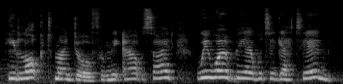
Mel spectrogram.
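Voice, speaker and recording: A woman's voice: high voice, moderate pace, darkish tone, far from the mic, soft background music, voice pushed up, natural voice. A woman voicing a young boy prince in a children's storybook, protesting and questioning in disbelief. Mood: worried. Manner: incredulous, protesting.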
